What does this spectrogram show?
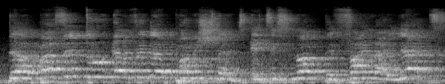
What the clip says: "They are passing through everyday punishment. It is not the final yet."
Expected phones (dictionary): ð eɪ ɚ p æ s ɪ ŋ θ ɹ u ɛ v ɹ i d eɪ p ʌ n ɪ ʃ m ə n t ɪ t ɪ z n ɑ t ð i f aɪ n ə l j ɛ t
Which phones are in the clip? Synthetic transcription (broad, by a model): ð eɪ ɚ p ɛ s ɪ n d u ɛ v ɹ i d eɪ p ʌ n ɪ ʃ m ə n t ɪ t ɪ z n ɑ t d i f aɪ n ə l j ɛ t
